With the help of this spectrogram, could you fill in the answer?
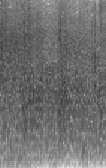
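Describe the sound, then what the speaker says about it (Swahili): Audience clapping after teachers in a district are honoured at an awards ceremony, a steady broadband patter filling the whole moment without voices. "Hebu tuwapigie makofi."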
